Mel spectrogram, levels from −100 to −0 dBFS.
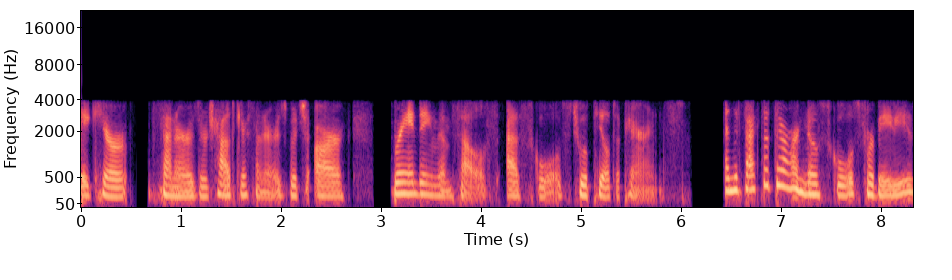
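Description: From start to finish the speech sounds boxed-in and buzzy, with a synthetic edge and nothing above 3.8 kHz. That is AMR narrowband mobile codec damage: 8 kHz sampling caps the band, and the plainly audible coding artefacts fit a low rate near 7.4 kbps.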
